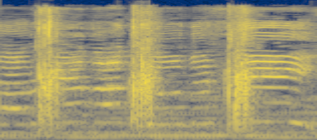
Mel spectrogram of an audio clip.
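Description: After a film screening, an audience shouts in three evenly spaced loud bursts, like a chanted call repeated over a constant crowd din.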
